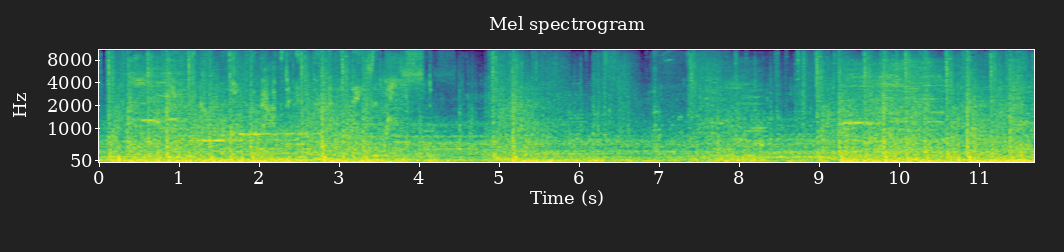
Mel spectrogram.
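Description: Gunfire in the Starfield video game: dense, continuous bursts of shots with mechanical clatter, loud and sustained throughout, with someone talking in Russian over parts of it.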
